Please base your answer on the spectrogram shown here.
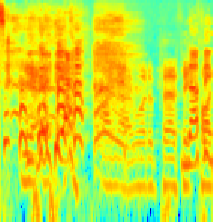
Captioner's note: laughing together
